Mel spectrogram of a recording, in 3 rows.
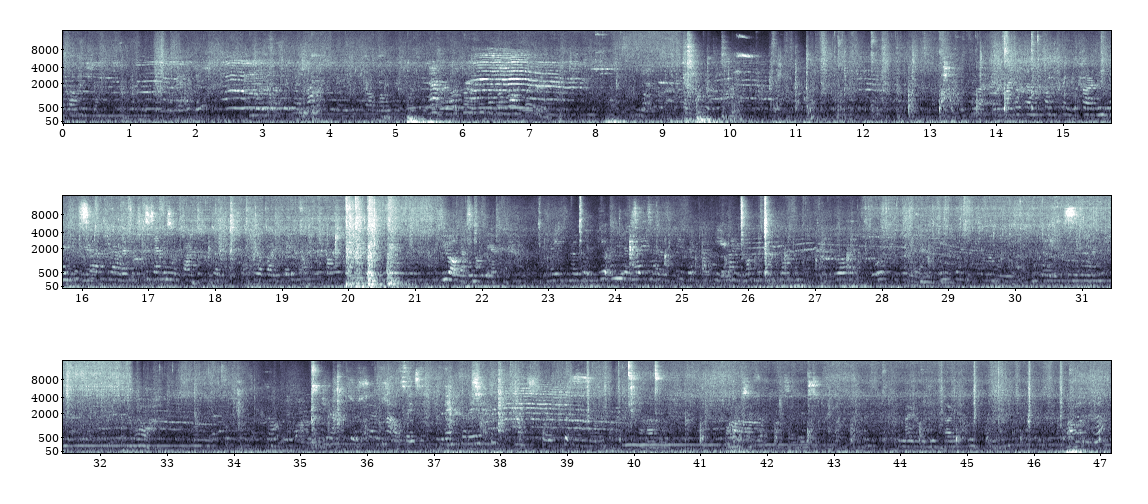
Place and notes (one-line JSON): {"title": "Amsterdam Airport Schiphol - toilet, ladies", "date": "2014-10-27 10:10:00", "description": "cleaning women and her song", "latitude": "52.31", "longitude": "4.76", "altitude": "2", "timezone": "Europe/Amsterdam"}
